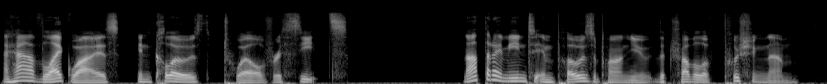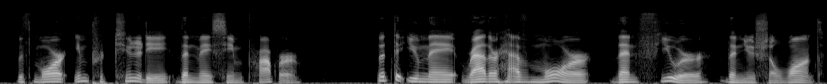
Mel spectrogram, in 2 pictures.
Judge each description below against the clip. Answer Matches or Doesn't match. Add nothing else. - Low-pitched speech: Matches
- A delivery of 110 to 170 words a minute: Matches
